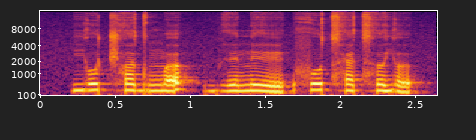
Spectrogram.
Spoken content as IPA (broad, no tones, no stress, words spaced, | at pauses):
jo t͡ʃʰɐdəŋ͡mɐ | bʱene | fo t͡sʰæt͡sʰəjə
